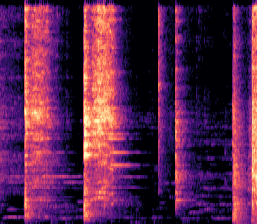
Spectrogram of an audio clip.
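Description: Utensils and a plate clatter while fried spices are moved off the heat, with five separate sharp clinks and scrapes spaced irregularly, each close and fairly loud against near silence.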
